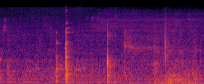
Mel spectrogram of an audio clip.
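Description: A plastic funnel clicks down onto a glass jar.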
